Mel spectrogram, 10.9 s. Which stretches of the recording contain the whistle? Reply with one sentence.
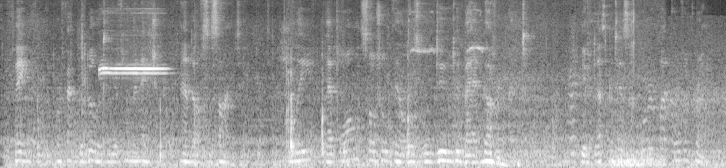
You can hear the whistle from 1.4 to 2.5 s and from 6.2 to 7.3 s.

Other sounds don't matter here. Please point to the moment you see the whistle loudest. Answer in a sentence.
The volume of the whistle peaks at 2 seconds.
